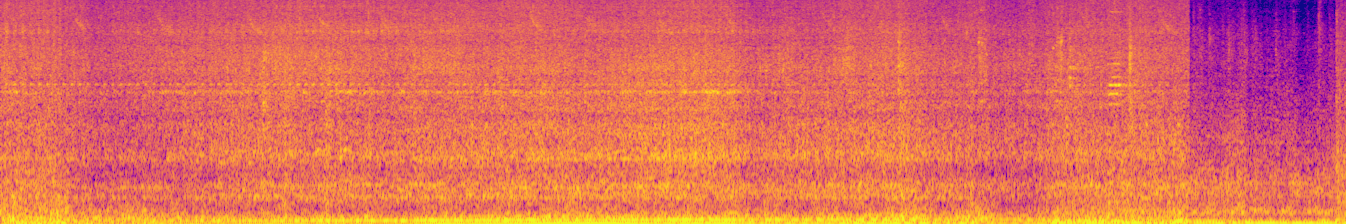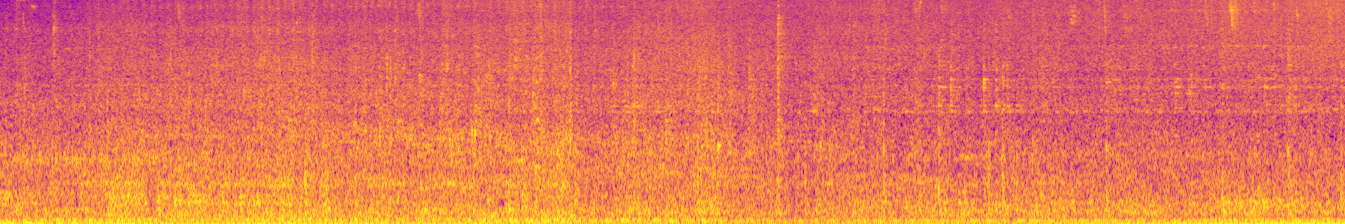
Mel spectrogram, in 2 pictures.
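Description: Small narrow-gauge tourist train running along its track: the locomotive's engine gives a steady low drone over a constant rumble of wheels on the rails.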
